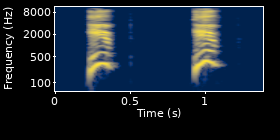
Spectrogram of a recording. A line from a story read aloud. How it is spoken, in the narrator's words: at the top of his voice, three times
